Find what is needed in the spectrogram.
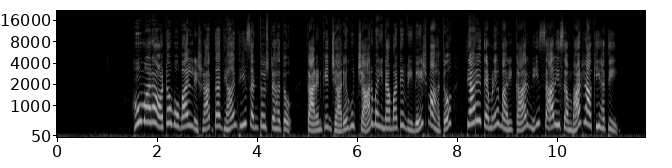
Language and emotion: Gujarati, happy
